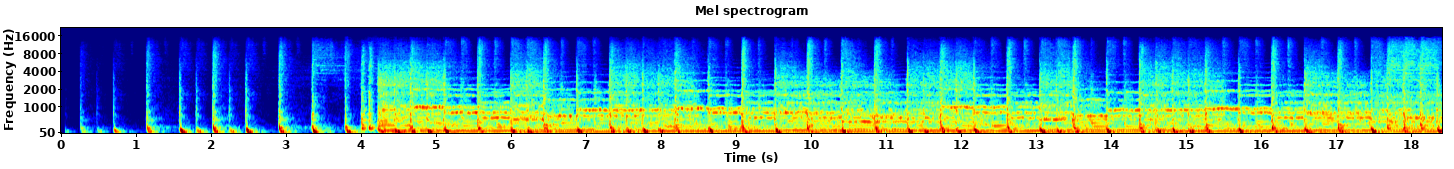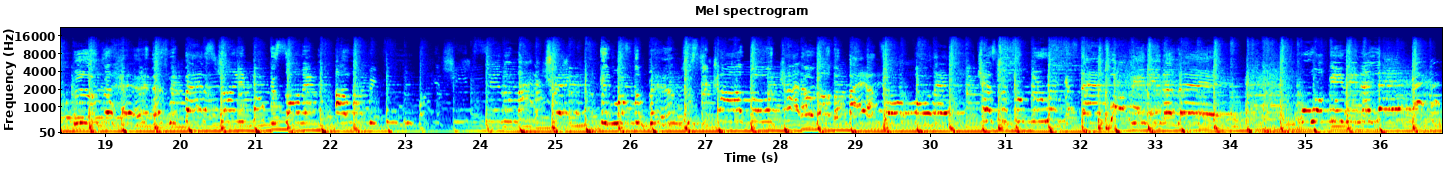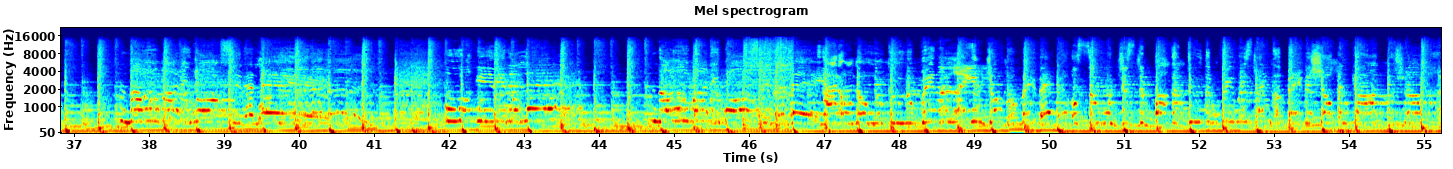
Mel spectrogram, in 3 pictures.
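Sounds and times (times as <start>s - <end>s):
eighties drum beat: 0.1s - 55.2s.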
